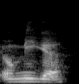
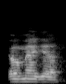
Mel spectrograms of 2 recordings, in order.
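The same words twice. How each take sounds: First: OMEGA as "oh-MEE-ga", imitated New Zealand accent. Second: Said in the usual way. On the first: Shown as a demonstration. Streamer jokingly correcting himself, OMEGA in a mock New Zealand accent. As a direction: say OMEGA the Kiwi way, with a tightened middle vowel. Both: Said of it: "sorry, Omega".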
